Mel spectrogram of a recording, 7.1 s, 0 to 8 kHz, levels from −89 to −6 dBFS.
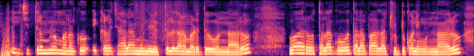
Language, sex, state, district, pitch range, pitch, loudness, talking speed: Telugu, male, Telangana, Hyderabad, 135-160 Hz, 145 Hz, -12 LUFS, 120 wpm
